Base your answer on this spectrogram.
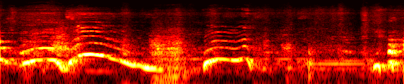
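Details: Samoyed playing indoors, giving long wavering whines that rise and fall in pitch, two drawn-out vocal sweeps with softer yips between, in a small room.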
